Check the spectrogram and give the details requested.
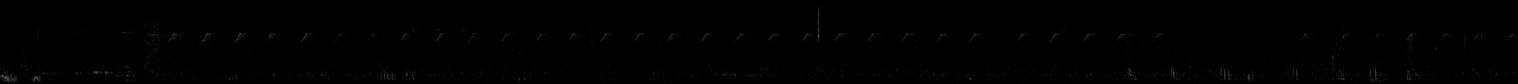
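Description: A small bird faintly calling in an even series of short, high chirps, about three a second, with a brief pause near the end. A single sharp click about eight seconds in.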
